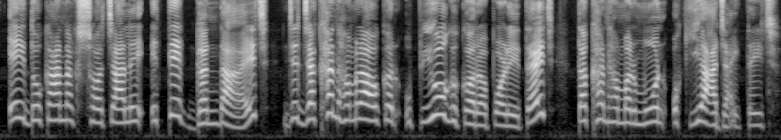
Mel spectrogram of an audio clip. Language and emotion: Maithili, disgusted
